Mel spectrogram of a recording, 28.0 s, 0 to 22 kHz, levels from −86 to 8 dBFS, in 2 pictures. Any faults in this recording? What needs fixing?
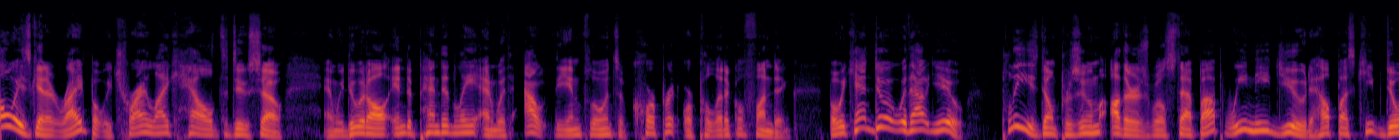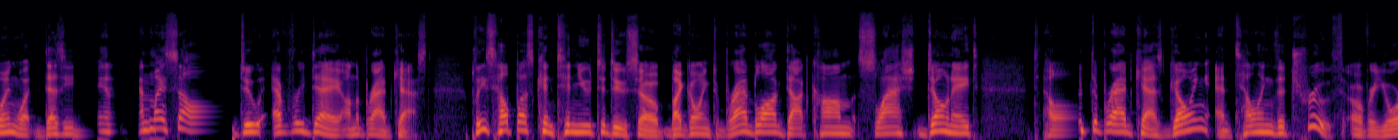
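Repeated packet loss (robotic sound) from 14.65 to 15.51 s: five gaps, the longest 183 ms, are patched by extending prior speech, so about 61% of the stretch sounds choppy.

Long network dropout from 15.90 to 16.34 s, before "every day on the", and from 24.53 to 24.86 s, before "the broadcast going and": the last sound is held and fades, with about 110 ms of silence in the first. The likely cause is a network outage.

Burst of packet loss from 24.36 to 24.44 s, right after "slash donate": about 60 ms is missing, bridged by briefly continuing the last sound and fading it.

A more stable network path, with forward error correction and a deeper jitter buffer, would prevent these gaps.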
